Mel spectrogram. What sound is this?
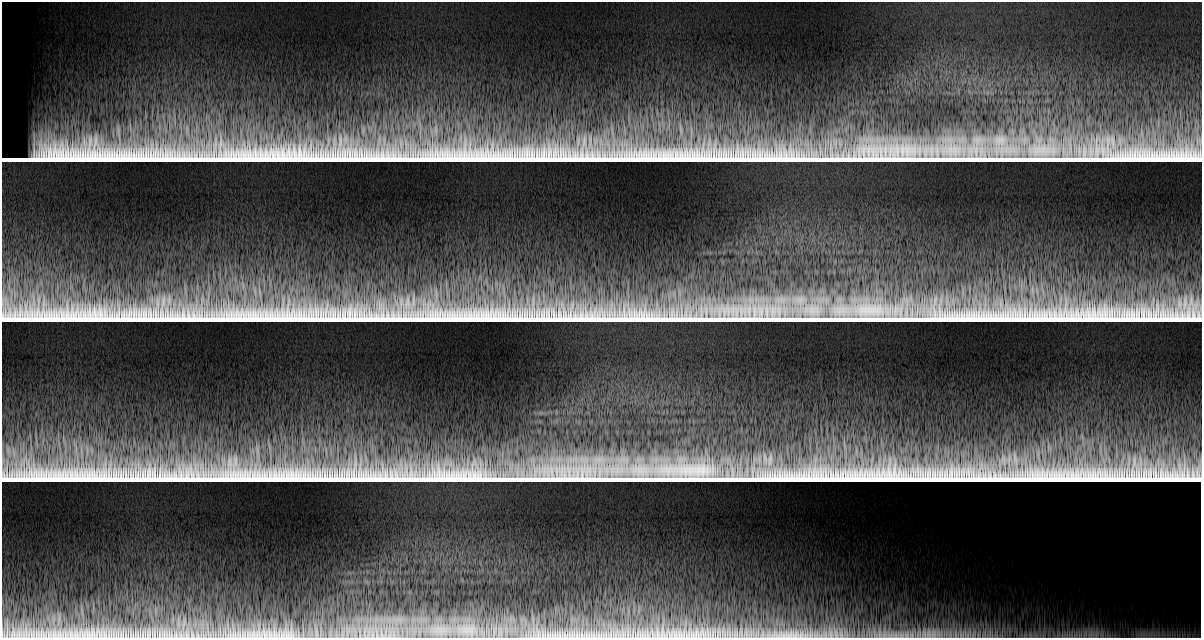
Swooshy-Drone
A deep scifi drone with slow swooshes and a pitch sweep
